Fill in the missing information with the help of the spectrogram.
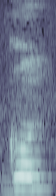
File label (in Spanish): "gun", silabas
